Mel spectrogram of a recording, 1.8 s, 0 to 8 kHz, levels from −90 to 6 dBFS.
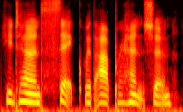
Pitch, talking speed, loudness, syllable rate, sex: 180 Hz, 165 wpm, -22 LUFS, 5.7 syllables/s, female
